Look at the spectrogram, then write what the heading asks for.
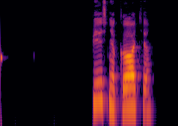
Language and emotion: Russian, sad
